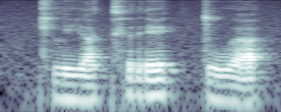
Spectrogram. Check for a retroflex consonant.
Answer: absent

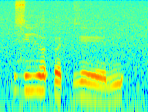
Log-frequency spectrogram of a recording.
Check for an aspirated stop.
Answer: absent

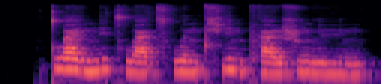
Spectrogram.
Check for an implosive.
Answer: absent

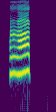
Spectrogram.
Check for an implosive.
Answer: absent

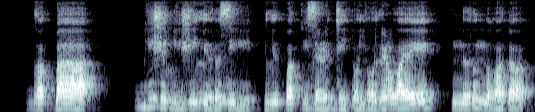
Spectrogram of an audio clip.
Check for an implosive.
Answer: present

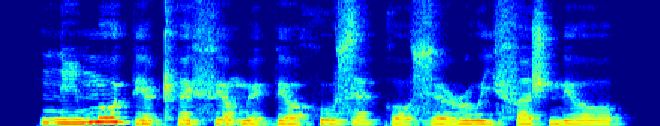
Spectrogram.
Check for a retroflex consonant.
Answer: present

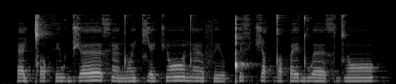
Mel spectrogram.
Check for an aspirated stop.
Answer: absent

